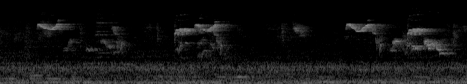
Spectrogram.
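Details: Red-whiskered bulbul heard while being trapped with a decoy bird on 26 October 2019, giving bright, high, slurred chirps in clusters about every one to two seconds above a constant low hum.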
